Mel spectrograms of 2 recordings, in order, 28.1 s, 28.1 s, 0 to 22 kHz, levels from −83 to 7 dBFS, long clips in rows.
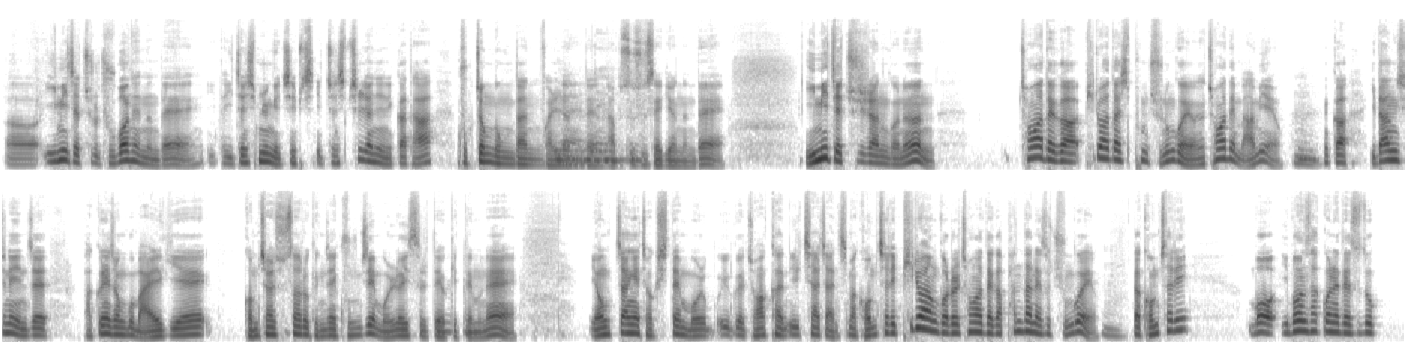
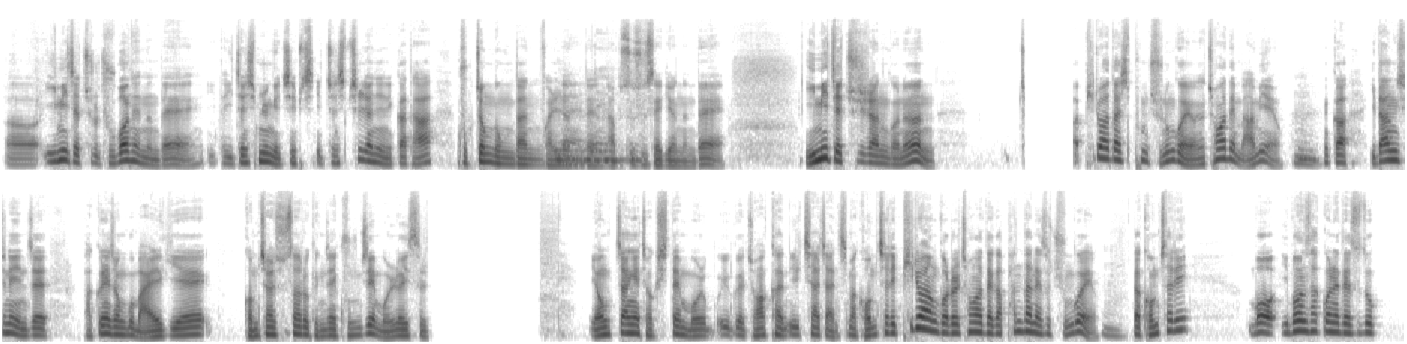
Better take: first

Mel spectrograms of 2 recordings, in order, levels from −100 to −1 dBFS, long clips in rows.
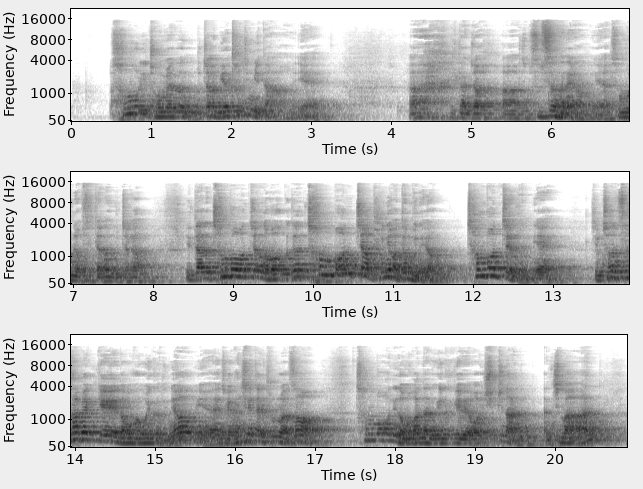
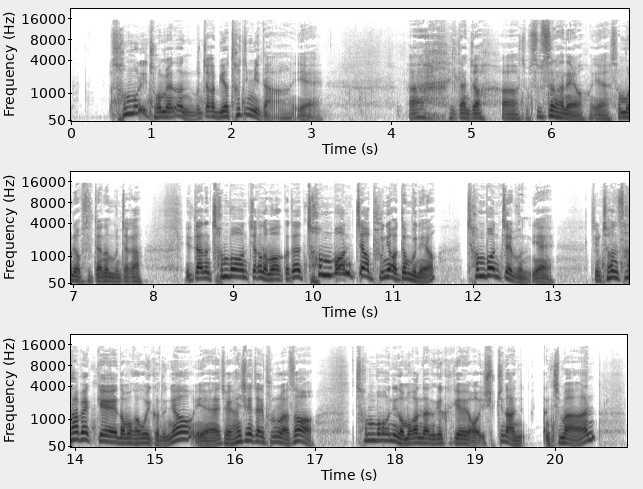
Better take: second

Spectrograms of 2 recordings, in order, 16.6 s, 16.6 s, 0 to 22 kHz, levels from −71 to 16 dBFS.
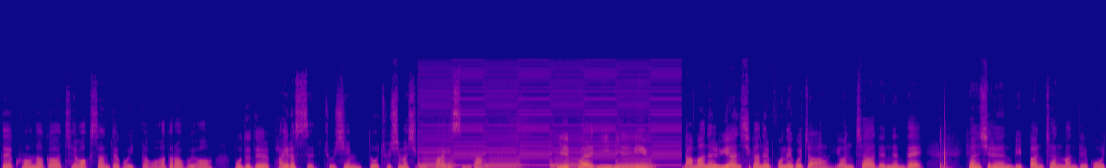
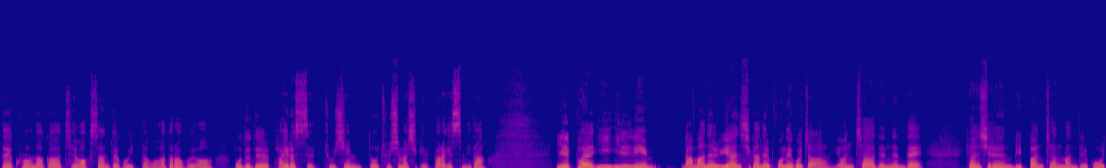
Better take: second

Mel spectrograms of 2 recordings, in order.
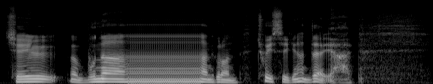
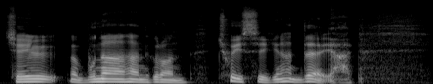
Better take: second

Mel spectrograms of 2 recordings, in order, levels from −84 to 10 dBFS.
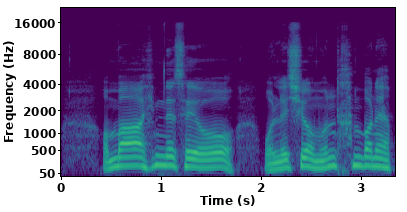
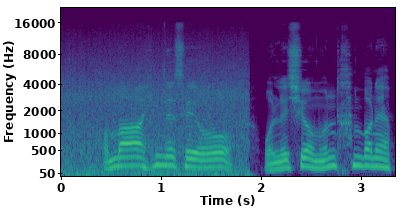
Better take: first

